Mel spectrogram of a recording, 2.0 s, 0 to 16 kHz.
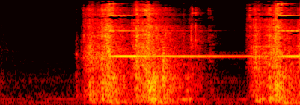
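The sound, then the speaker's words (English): The till at the Monarch Cake Shop on Ackland Street, Melbourne, rings open: a loud clatter of mechanical noise with a sustained bright bell tone, a brief dip, then a second burst of clunking. No voices. “The till is ringing at the iconic Monarch Cake Shop in Melbourne's Ackland Street, and as it has been for the past 90 years, business is brisk.”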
